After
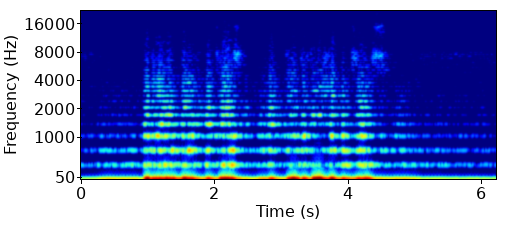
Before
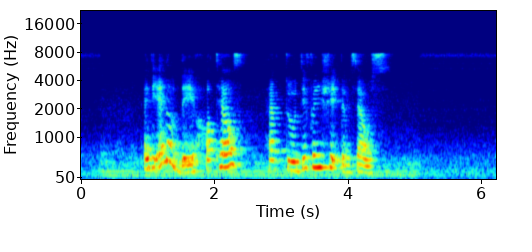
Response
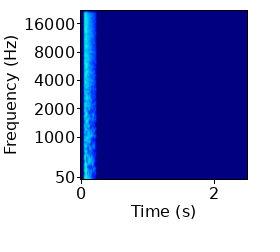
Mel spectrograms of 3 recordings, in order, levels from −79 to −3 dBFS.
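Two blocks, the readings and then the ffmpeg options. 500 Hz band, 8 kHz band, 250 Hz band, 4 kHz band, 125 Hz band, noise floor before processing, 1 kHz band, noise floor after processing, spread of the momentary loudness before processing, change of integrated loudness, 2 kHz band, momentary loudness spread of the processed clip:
-15.0 dB, n/a, -15.5 dB, -1.0 dB, 0.0 dB, -49 dBFS, -4.5 dB, -40 dBFS, 23 LU, -11.0 dB, +2.5 dB, 20 LU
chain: -filter_complex "[0:a]asplit=2[a][b];[b]adelay=573,lowpass=f=1.8k:p=1,volume=-18.5dB,asplit=2[c][d];[d]adelay=573,lowpass=f=1.8k:p=1,volume=0.31,asplit=2[e][f];[f]adelay=573,lowpass=f=1.8k:p=1,volume=0.31[g];[a][c][e][g]amix=inputs=4:normalize=0,aeval=exprs='abs(val(0))':c=same,afftfilt=real='re*4*eq(mod(b,16),0)':imag='im*4*eq(mod(b,16),0)':win_size=2048:overlap=0.75"

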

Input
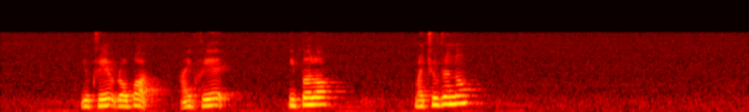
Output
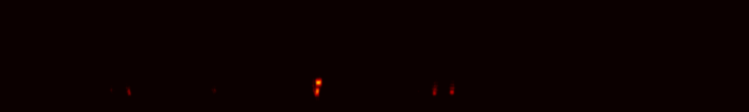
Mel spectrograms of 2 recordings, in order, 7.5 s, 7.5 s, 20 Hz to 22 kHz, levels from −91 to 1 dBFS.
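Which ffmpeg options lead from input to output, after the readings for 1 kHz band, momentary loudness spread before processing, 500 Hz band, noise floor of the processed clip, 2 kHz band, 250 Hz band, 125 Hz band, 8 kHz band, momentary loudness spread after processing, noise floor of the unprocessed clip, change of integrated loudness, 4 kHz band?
-7.5 dB, 10 LU, -29.5 dB, under -85 dBFS, under -40 dB, under -40 dB, under -40 dB, n/a, 0 LU, -57 dBFS, -9.0 dB, under -35 dB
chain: -af "aeval=exprs='0.178*(cos(1*acos(clip(val(0)/0.178,-1,1)))-cos(1*PI/2))+0.0316*(cos(4*acos(clip(val(0)/0.178,-1,1)))-cos(4*PI/2))':c=same,afftfilt=real='re*gte(hypot(re,im),0.282)':imag='im*gte(hypot(re,im),0.282)':win_size=1024:overlap=0.75,afftfilt=real='re*between(b*sr/1024,840*pow(3600/840,0.5+0.5*sin(2*PI*5.9*pts/sr))/1.41,840*pow(3600/840,0.5+0.5*sin(2*PI*5.9*pts/sr))*1.41)':imag='im*between(b*sr/1024,840*pow(3600/840,0.5+0.5*sin(2*PI*5.9*pts/sr))/1.41,840*pow(3600/840,0.5+0.5*sin(2*PI*5.9*pts/sr))*1.41)':win_size=1024:overlap=0.75,volume=3.5dB"

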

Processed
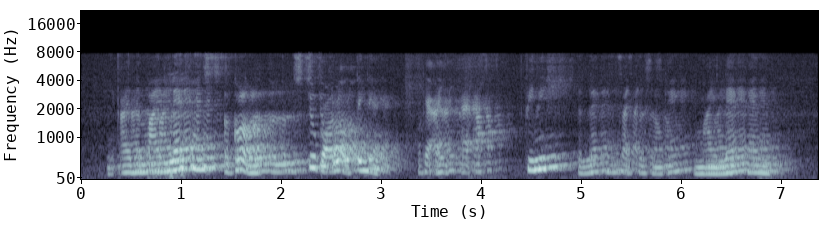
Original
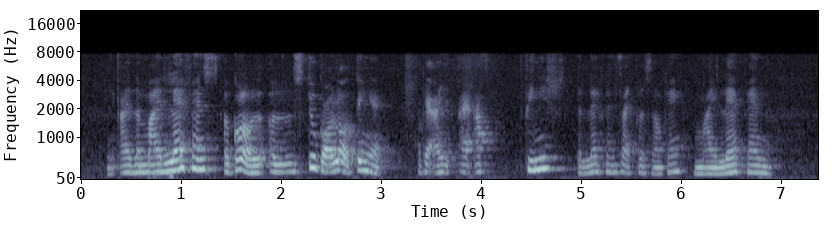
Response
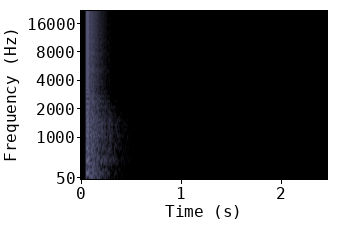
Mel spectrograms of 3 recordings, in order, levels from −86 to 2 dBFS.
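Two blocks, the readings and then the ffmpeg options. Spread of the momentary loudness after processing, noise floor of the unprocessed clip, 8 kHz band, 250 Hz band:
12 LU, -54 dBFS, n/a, +5.5 dB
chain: -filter_complex "[0:a]asplit=5[a][b][c][d][e];[b]adelay=103,afreqshift=40,volume=-4.5dB[f];[c]adelay=206,afreqshift=80,volume=-14.1dB[g];[d]adelay=309,afreqshift=120,volume=-23.8dB[h];[e]adelay=412,afreqshift=160,volume=-33.4dB[i];[a][f][g][h][i]amix=inputs=5:normalize=0,asplit=2[j][k];[1:a]atrim=start_sample=2205[l];[k][l]afir=irnorm=-1:irlink=0,volume=-12dB[m];[j][m]amix=inputs=2:normalize=0,volume=3dB"

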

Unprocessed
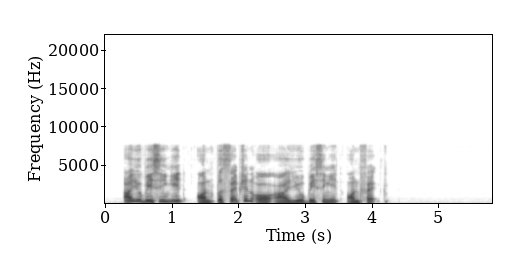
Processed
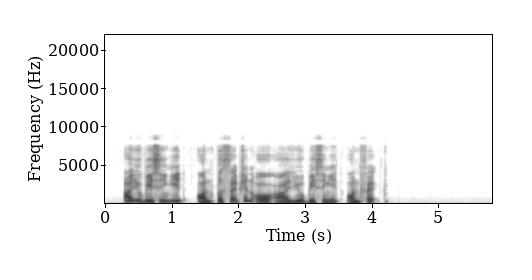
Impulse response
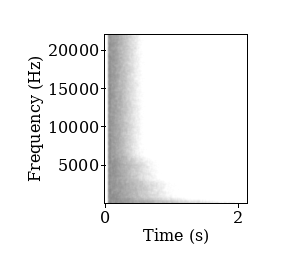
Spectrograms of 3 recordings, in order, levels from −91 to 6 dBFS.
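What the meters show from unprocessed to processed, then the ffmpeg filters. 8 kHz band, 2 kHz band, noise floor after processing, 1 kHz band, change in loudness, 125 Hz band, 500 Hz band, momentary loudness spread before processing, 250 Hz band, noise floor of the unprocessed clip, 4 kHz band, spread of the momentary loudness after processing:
n/a, +3.0 dB, -74 dBFS, +3.0 dB, +3.0 dB, +3.0 dB, +3.0 dB, 7 LU, +3.0 dB, -77 dBFS, +3.0 dB, 7 LU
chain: -af "aresample=16000,aresample=44100,volume=3dB"

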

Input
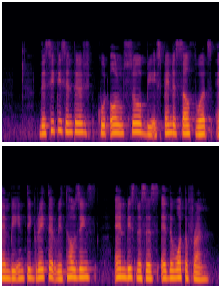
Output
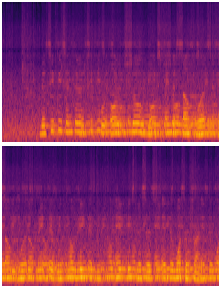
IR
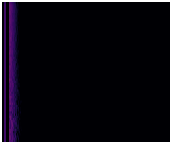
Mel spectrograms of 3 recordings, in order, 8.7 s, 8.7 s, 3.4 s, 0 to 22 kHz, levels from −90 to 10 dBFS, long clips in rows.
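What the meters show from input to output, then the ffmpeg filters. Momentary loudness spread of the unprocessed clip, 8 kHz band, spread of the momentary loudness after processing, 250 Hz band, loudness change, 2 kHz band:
6 LU, n/a, 7 LU, +6.5 dB, +6.0 dB, +7.0 dB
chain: -filter_complex "[0:a]aeval=exprs='val(0)+0.5*0.0224*sgn(val(0))':c=same,equalizer=f=4.4k:t=o:w=0.62:g=-5.5,bandreject=f=6.1k:w=8.9,aecho=1:1:780|1248|1529|1697|1798:0.631|0.398|0.251|0.158|0.1,asplit=2[a][b];[1:a]atrim=start_sample=2205,asetrate=25137,aresample=44100[c];[b][c]afir=irnorm=-1:irlink=0,volume=4dB[d];[a][d]amix=inputs=2:normalize=0,volume=-3.5dB"

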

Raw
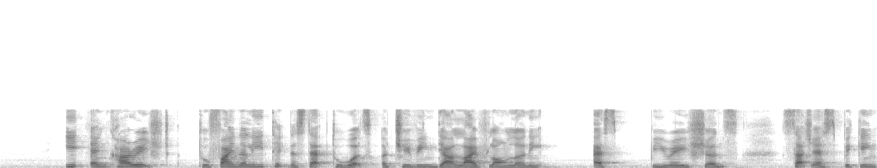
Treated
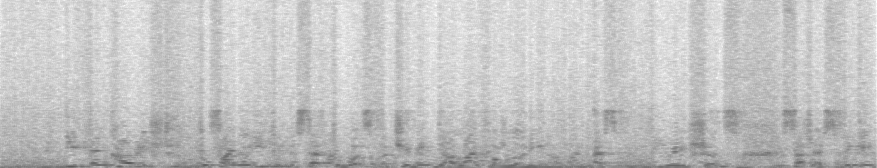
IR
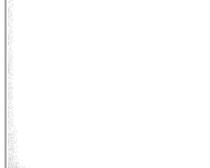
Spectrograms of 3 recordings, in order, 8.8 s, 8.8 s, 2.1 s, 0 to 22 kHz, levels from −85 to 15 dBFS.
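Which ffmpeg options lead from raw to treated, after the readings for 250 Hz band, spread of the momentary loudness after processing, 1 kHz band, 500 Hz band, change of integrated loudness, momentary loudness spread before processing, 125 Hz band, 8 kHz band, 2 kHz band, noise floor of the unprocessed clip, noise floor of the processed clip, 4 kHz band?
+3.5 dB, 4 LU, -2.0 dB, +1.5 dB, +1.0 dB, 14 LU, +9.0 dB, n/a, 0.0 dB, -67 dBFS, -35 dBFS, +5.0 dB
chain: -filter_complex "[0:a]aeval=exprs='val(0)+0.5*0.0299*sgn(val(0))':c=same[a];[1:a]atrim=start_sample=2205[b];[a][b]afir=irnorm=-1:irlink=0,asplit=2[c][d];[d]acompressor=threshold=-37dB:ratio=6,volume=2dB[e];[c][e]amix=inputs=2:normalize=0,aecho=1:1:1049:0.224,asoftclip=type=tanh:threshold=-21.5dB,aecho=1:1:6.9:0.65,afftfilt=real='re*1.73*eq(mod(b,3),0)':imag='im*1.73*eq(mod(b,3),0)':win_size=2048:overlap=0.75"

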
